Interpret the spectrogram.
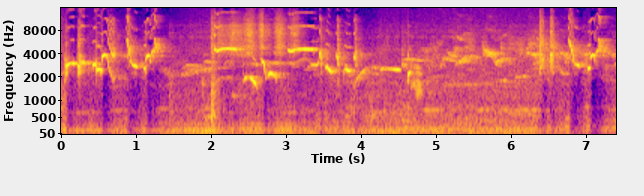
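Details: Lure song of an Oriental magpie-robin, meant to get other magpie-robins singing in response; a long run of rich, varied whistles, buzzy trills and slurred notes, delivered loudly and almost continuously.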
